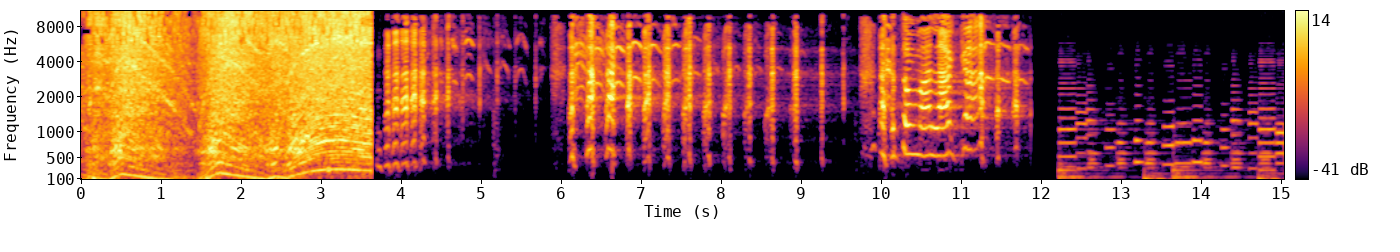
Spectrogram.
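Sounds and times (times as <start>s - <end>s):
engine-like revving: 0.0s - 3.7s
quick repeated laughter: 3.7s - 11.9s.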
